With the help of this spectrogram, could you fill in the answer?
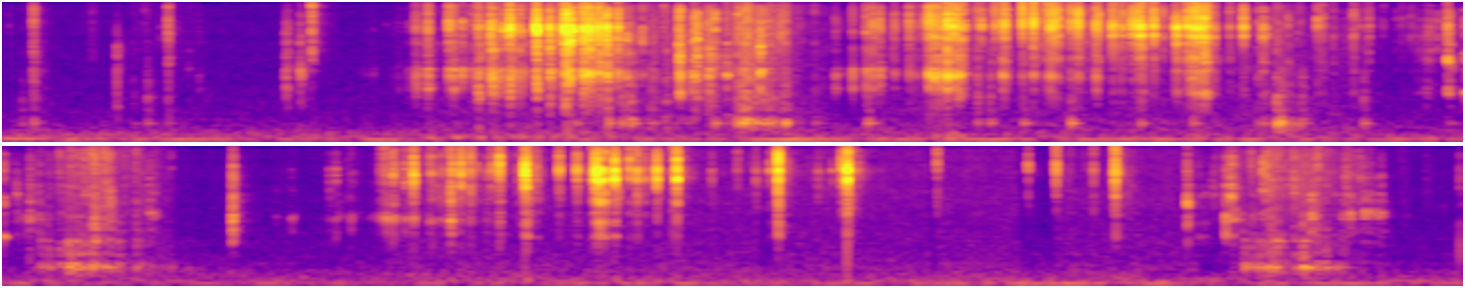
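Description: A solid dark blue oval soap bar is held in the hand while its scored translucent layer is cut into small cubes with a metal utility knife blade. Crisp, bright clicking cuts come in dense bursts separated by brief quiet pauses. The sound is almost entirely high-pitched, with very little low end.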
